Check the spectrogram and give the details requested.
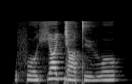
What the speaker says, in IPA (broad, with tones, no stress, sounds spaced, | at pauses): f o˩ ç ɑ˥ ɟ ɑ˩ t y˩ β o˥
